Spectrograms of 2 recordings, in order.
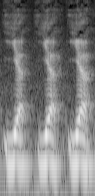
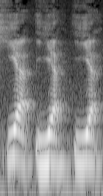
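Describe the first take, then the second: The two takes are said the same way.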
